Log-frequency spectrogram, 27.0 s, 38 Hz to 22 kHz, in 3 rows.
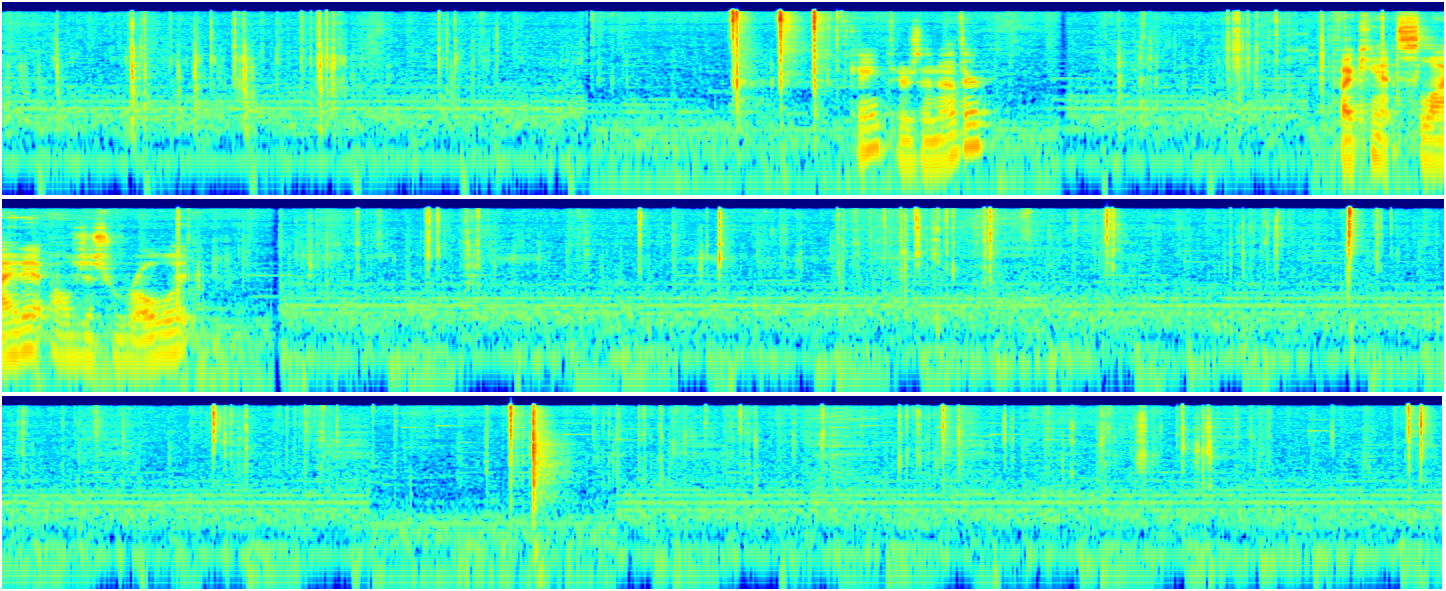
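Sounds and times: faint steady hum: 0.0 - 27.0
plastic clicks and snaps: 4.5 - 5.4, 10.1 - 20.3, 21.0 - 27.0.

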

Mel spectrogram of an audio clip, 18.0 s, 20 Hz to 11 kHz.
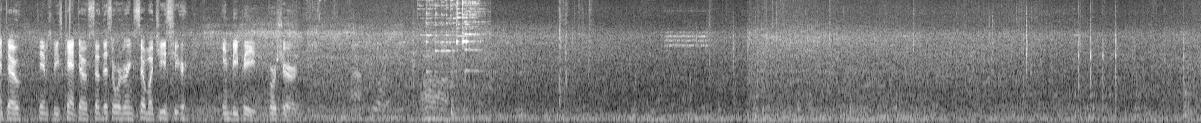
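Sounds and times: street traffic: 0.0 - 18.0
metal strainer clinking: 6.3 - 7.4
pot of water boiling: 10.8 - 18.0.

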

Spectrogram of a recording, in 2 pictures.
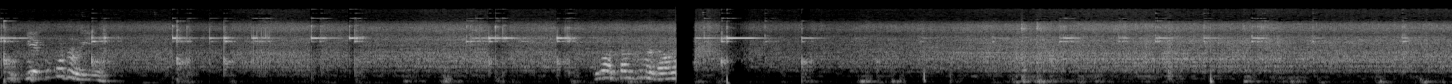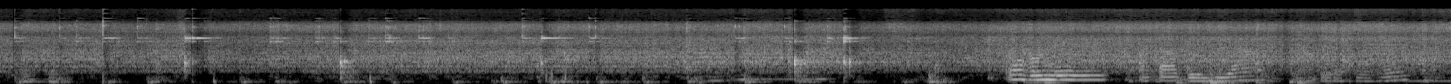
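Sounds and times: vegetables sizzling in a wok: 0.0 - 29.0
spoon knocking against pan: 7.2 - 24.0.

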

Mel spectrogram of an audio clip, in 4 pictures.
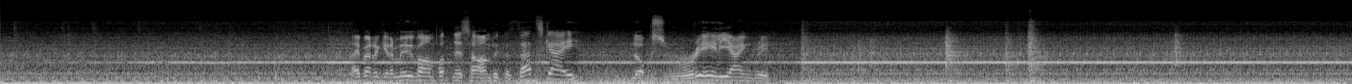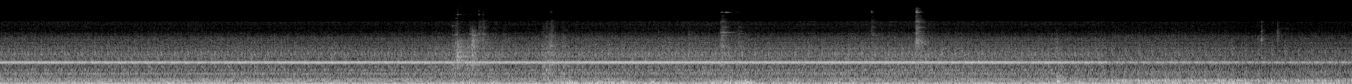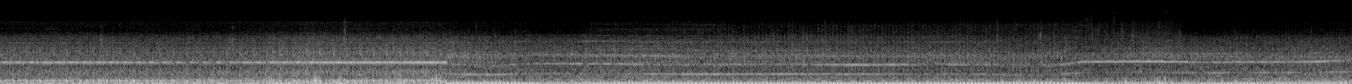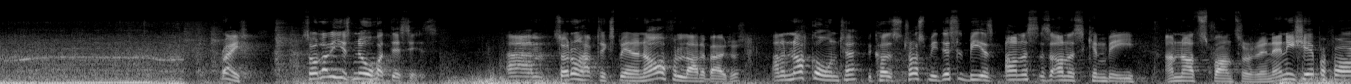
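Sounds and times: tractor engine idling with whine: 0.0 - 49.8, 50.5 - 54.0.

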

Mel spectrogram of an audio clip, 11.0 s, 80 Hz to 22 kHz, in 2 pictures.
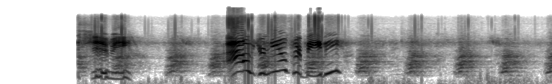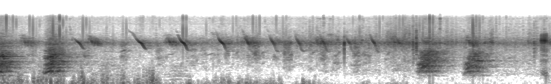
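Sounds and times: dog barking: 1.6 - 2.4, 3.5 - 6.4, 9.7 - 10.6.

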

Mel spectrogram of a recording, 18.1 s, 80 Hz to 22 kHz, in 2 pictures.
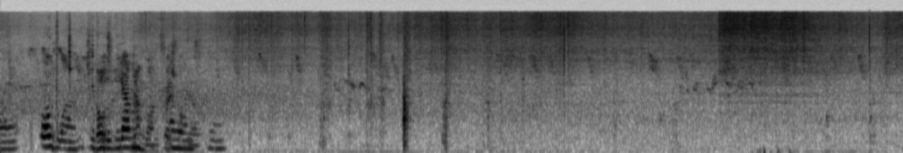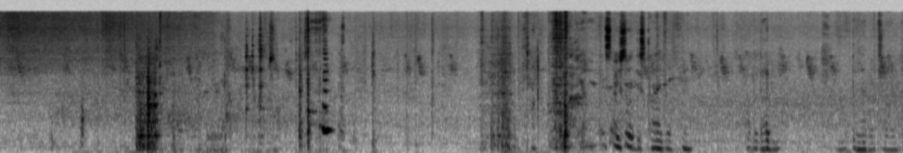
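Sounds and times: faint hiss: 2.1 - 11.5.

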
